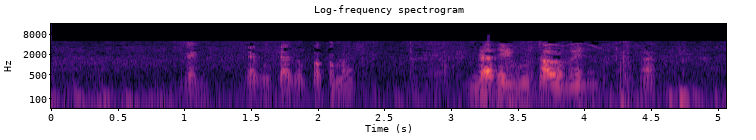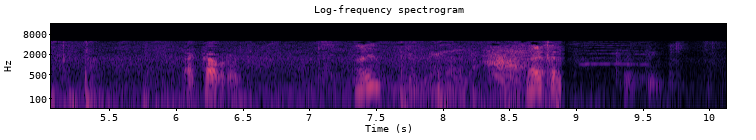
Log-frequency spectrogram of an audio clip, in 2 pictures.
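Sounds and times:
speech: 1.0 - 4.8, 6.1 - 6.6, 7.3 - 9.0
goat bleating: 8.1 - 9.7.

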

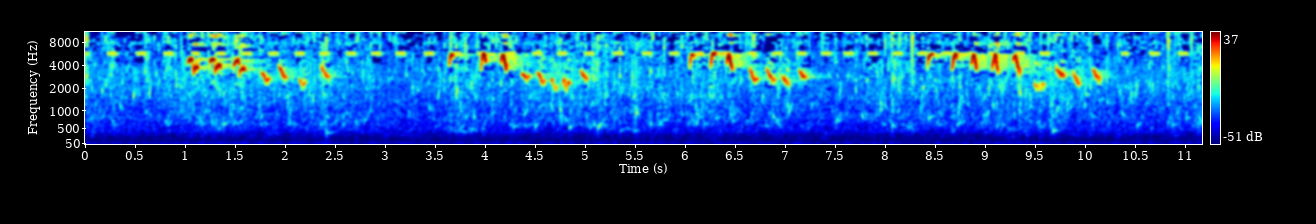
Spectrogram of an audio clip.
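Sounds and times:
Horsfield's bush lark song: 0.0 - 11.1
faint rhythmic ticking: 0.0 - 11.1.

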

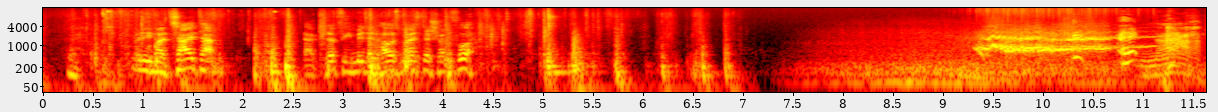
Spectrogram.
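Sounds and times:
speech: 0.2 - 1.9, 2.7 - 4.5
red Mini car overtaking with engine and road noise: 7.3 - 11.1
Mini car tyres squealing: 9.2 - 11.6.

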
